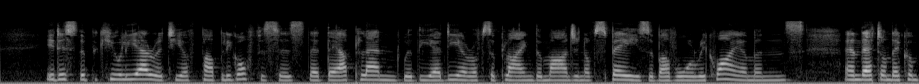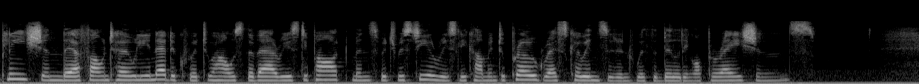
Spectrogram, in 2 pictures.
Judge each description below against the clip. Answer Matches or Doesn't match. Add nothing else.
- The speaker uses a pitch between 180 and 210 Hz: Matches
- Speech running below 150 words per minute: Doesn't match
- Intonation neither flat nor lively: Doesn't match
